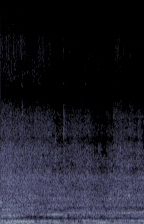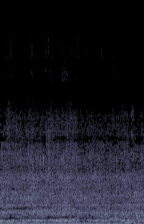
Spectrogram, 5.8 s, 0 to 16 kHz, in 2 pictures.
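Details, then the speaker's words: Midea 6.5 kg washing machine MWMTLO65ZOY, few days old: constant filling that never shuts off or agitates, overflowing from pipe; pressure-switch hose bent so level never sensed. "तो अभी पानी पूरा भरने के बाद भी पाइप से ओवरफ्लो हो रहा है, पानी निकल जाता है।"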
